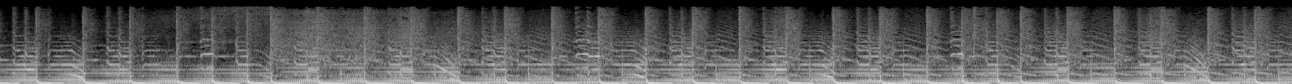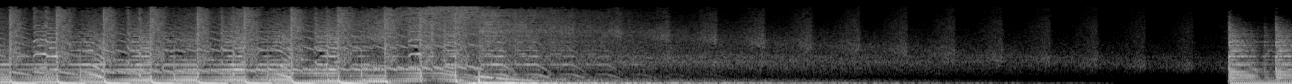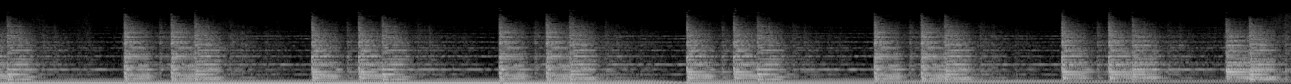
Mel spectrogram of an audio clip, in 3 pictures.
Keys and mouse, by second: 2.8 click, 3.6 click, 4.6 click, 6.6 click, 12.5 click, 13.2 click, 17.3 click, 23.3 click, 24.9 ctrl+click, 26.7 click, 30.0 click, 34.5 click.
